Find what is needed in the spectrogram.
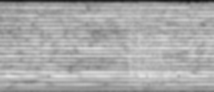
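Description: Great Highland bagpipes played by a lone piper: the drones hold one steady note under the chanter's melody, which moves to a new note about halfway through.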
